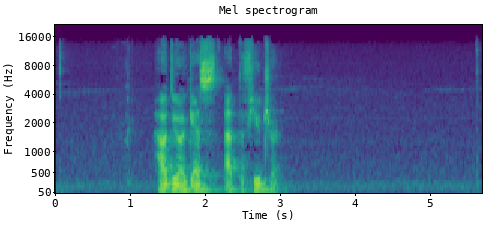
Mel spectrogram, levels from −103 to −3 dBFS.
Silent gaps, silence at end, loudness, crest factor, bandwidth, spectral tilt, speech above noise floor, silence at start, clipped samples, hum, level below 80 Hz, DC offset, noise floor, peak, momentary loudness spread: none; 2.7 s; -21 LUFS; 22 dB; 16 kHz; -3 dB/octave; 38 dB; 1.35 s; under 0.1%; none; -62 dBFS; under 0.1%; -60 dBFS; -4 dBFS; 14 LU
